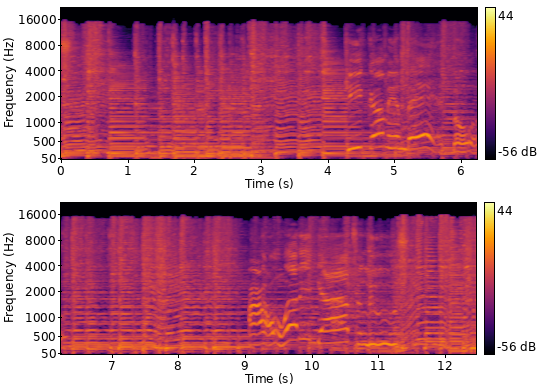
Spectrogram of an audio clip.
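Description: Solo acoustic guitar playing an instrumental break in a blues song: picked lead lines over bass notes, some of them sliding up and down in pitch.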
